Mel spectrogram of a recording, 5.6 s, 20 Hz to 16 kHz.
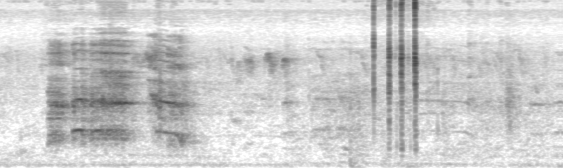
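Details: Javan green junglefowl, one of a tame free-ranging pair hatched from eggs and 11 months old, recorded on a phone: a hoarse two-part crow, a longer burst then a shorter one, followed by a few sharp clicks in a quiet setting.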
